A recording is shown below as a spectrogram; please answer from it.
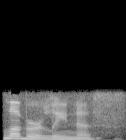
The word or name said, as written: lubberliness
